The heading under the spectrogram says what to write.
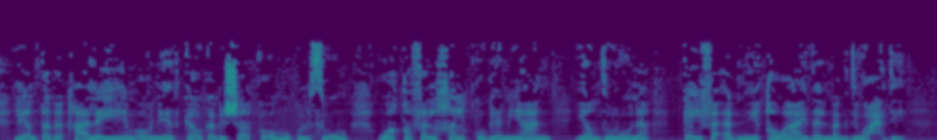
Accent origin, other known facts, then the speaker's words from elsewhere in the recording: Egypt; لازلنا نتذكرها نحن كمصريين حتى الآن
